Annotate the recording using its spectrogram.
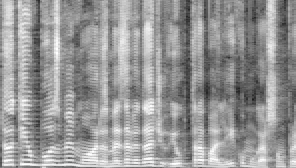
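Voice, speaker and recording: A man talks at a very fast pace. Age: 40s. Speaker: education expert and author. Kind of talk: casual chat.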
